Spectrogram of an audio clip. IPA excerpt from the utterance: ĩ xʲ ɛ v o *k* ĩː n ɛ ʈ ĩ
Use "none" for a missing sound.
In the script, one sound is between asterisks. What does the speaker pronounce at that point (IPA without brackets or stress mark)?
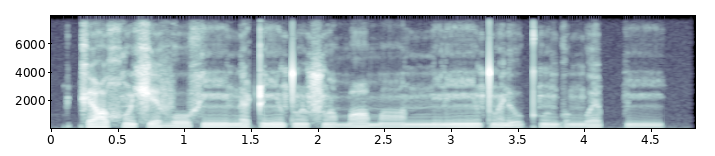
x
